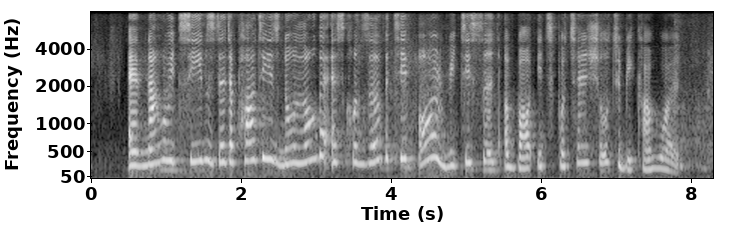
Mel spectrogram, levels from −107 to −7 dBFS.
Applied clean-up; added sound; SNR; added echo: neural separator model SepFormer DNS4.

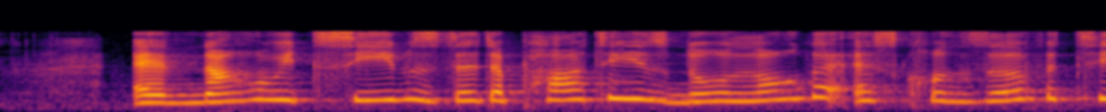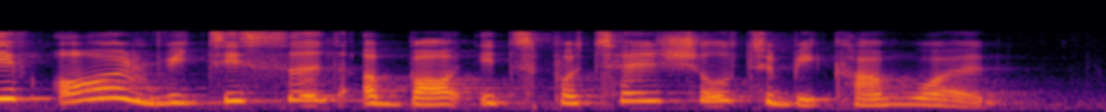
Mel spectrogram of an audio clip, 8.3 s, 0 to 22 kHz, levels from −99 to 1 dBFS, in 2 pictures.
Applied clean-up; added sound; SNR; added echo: none; none; none; none.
